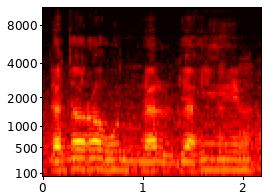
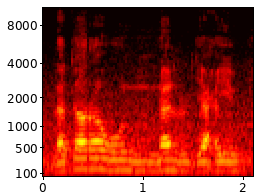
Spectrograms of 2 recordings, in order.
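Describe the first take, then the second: The two takes are said the same way.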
